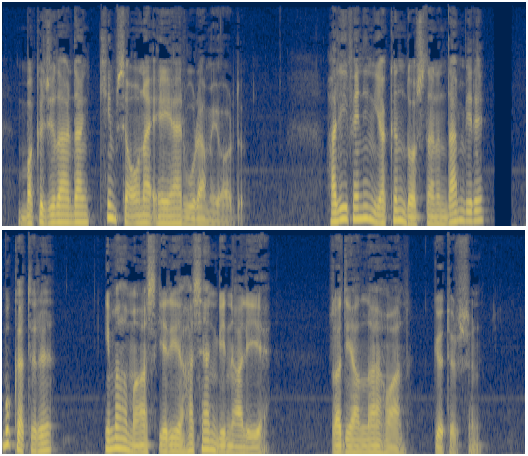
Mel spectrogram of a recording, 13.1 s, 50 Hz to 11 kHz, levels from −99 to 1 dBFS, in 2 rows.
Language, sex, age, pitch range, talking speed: Turkish, male, 60-79, 95-125 Hz, 85 wpm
